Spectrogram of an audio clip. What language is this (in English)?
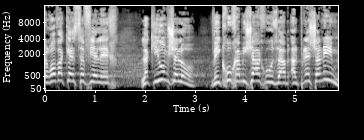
Hebrew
